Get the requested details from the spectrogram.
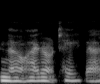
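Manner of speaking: ordinary talk, nothing marked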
